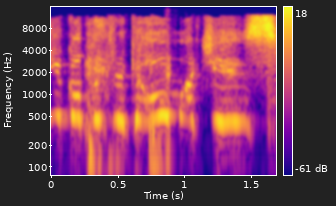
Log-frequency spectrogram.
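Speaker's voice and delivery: put-on British accent. Repeating a joking line to the others in a put-on british accent. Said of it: "I didn't say it with a British accent".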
